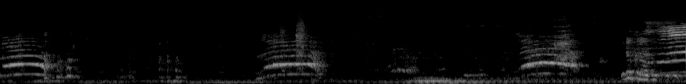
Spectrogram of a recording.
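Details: Barbari goat at a Sultanpur goat farm around delivery time, giving birth: four loud wavering bleats with rich harmonics, spaced about two seconds apart, with human voices murmuring in between.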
